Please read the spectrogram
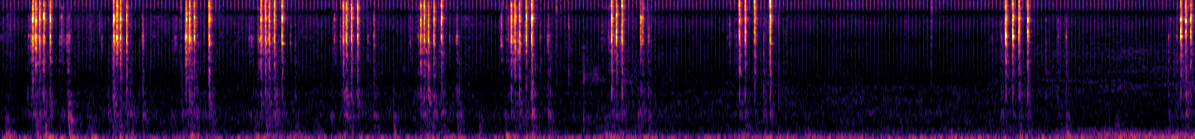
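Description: Ratchet clicking in a run of short, irregular strokes as the battery terminal clamp is tightened to reconnect the car's battery. The clicks come a few per second at first and thin out in the second half, over a steady low rumble.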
